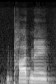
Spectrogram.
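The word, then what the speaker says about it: padme: are tethered in fear pod may so the two said two syllables a pod may which means lotus symbolizes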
